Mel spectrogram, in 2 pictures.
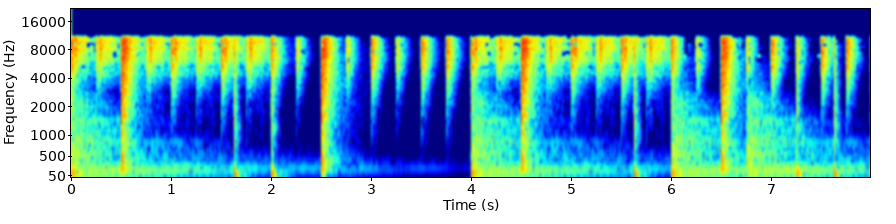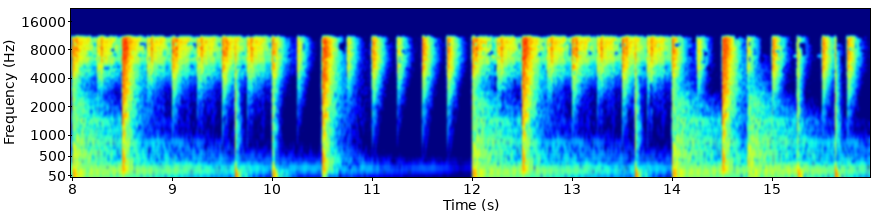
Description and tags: Electronic Native Instruments Timpani drum.
Instruments, Timpani, drum, Native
